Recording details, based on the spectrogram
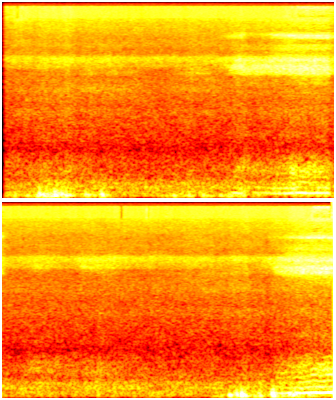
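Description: Low, soft snoring breaths from a sleeping dog, a few snorting inhalations with quiet gaps; ordinary snoring.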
